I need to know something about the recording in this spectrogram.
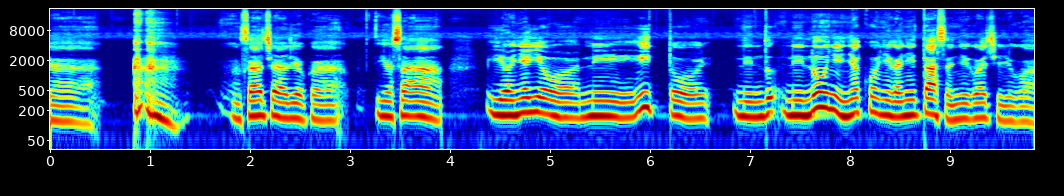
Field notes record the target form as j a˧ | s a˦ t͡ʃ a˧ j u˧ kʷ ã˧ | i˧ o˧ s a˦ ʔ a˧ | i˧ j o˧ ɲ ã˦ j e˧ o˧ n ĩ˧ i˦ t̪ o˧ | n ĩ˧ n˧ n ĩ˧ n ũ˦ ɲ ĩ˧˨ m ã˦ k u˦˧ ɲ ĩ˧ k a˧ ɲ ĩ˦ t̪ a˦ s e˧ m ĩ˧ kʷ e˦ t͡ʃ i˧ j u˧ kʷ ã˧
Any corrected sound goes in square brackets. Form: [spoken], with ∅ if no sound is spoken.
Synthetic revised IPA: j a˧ | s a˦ t͡ʃ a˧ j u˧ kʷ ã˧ | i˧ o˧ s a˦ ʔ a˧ | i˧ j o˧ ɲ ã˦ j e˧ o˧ n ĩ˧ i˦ t̪ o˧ | n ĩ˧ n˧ n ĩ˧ n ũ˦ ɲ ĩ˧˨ [ɲ] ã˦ k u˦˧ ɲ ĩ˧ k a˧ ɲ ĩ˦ t̪ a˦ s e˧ [ɲ] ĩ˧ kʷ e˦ t͡ʃ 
